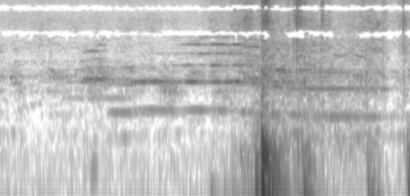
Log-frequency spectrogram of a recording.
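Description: Fleece blanket rustling and thumping as a rose-ringed parakeet tussles with it, loudest about two and a half seconds in, with smaller rustles after. Faint steady tones run in the background.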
